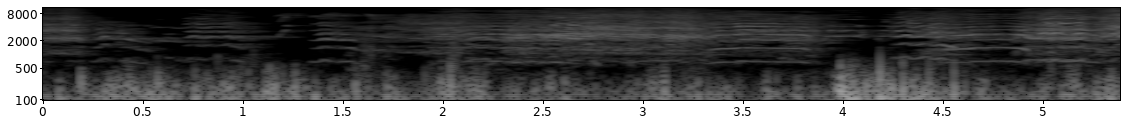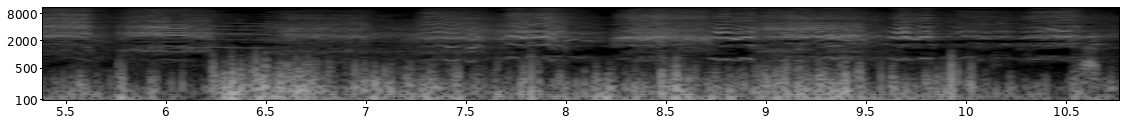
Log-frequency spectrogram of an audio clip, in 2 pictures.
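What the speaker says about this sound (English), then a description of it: "Birds are going nuts." Many birds call loudly and continuously in floodwater country near Sturt Highway, a dense layered chorus of squawks and chatter at close to middle distance, growing busier after a few seconds, with no talking.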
